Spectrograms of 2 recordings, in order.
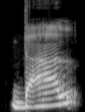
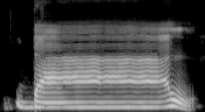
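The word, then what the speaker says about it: دال: দাল এটার similar sound বাংলায় আছে। দ। এইযে বাংলা আমরা দ লিখলাম। দ আর দা। দেখেন সাউন্ড কিন্তু সেম। বর্ণ উচ্চারণে হয়তো পার্থক্য আছে প্রোনাউন্সিয়েশন বাট সাউন্ড একটা আছে যেটা বাংলায় দ পাওয়া যাচ্ছে দ। তো সে বর্ণটা আমরা উচ্চারণ করতে পারি টেনে দাল।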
